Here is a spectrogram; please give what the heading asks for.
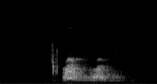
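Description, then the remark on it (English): An angry dog lets out one harsh, drawn-out bark, preceded by a quick sharp yap, fairly loud with no other sounds around it. “Is that a dog? Yeah, it's an angry dog.”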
